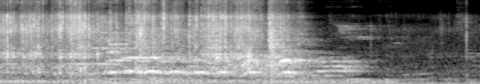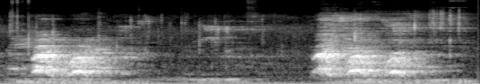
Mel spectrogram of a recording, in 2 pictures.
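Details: Neighbour's cat, described as not so hungry, meowing: a long drawn-out harmonic meow of about two seconds, then two shorter meows about two seconds apart, in a quiet setting with faint background noise.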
